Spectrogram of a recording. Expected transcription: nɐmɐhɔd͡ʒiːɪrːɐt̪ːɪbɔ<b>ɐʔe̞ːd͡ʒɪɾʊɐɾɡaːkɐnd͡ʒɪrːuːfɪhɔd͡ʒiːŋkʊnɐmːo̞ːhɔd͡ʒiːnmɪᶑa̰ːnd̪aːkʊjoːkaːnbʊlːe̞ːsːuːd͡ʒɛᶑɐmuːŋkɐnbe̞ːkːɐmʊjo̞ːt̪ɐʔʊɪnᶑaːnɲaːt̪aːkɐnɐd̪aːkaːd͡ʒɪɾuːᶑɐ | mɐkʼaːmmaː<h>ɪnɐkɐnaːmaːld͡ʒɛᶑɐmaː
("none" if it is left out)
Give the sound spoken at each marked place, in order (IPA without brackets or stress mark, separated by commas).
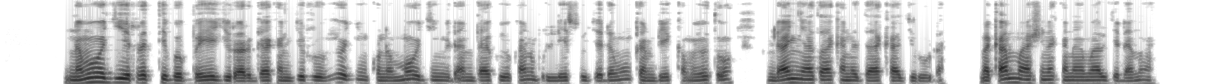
bː, ʃ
